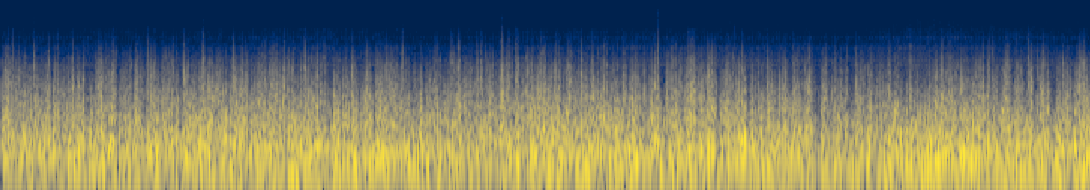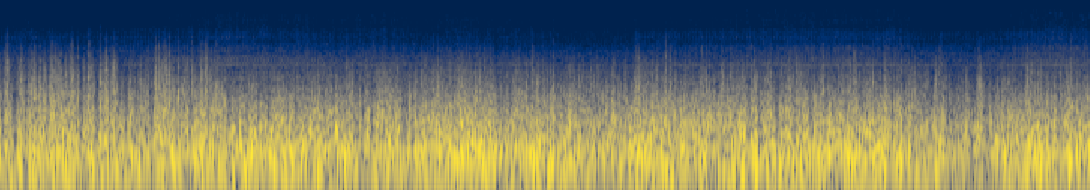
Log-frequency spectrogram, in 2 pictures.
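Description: Wind blows loudly, rumbling across the microphone.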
